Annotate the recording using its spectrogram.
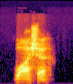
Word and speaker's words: Wascha: Wascha. – Wascha, not wax yep.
